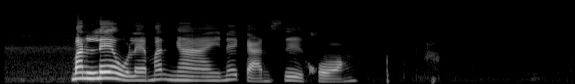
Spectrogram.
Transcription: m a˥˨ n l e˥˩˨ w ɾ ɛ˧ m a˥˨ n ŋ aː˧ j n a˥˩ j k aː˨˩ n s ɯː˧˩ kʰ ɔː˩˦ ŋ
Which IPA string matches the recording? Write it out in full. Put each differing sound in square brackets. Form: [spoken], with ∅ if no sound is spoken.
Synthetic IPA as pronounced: m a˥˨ n l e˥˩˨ w [l] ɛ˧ m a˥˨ n ŋ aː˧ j n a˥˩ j k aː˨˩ n s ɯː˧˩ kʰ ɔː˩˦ ŋ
